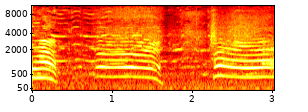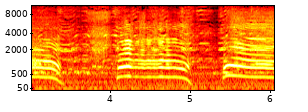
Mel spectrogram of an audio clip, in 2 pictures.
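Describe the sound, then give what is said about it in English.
A woman tied with ropes yells through a sock taped over her mouth, throwing her body against the ropes: four long, strained cries, each holding a pitch then sagging downward, loud with short breaths between and no other sounds. “She threw her body against the ropes and yelled into the sock taped against her mouth.”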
